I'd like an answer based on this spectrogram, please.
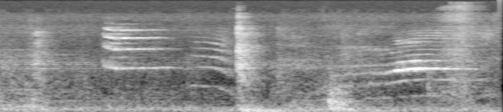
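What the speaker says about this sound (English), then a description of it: "my cat Gina has decided to join us for the moment." A house cat meows indoors, two or three short faint cries close by, separated by a couple of soft thumps.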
